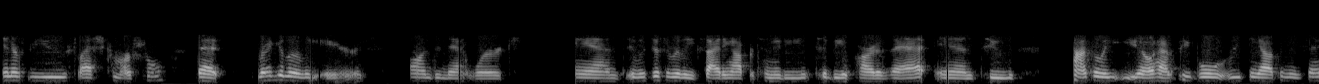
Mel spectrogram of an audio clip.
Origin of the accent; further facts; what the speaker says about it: Atlanta, Georgia, United States; a lot of performances happening in Atlanta in the month of June, which is my hometown and where I was raised.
